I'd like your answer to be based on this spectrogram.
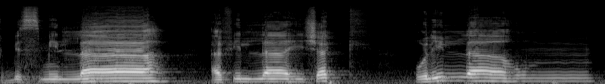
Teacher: أما إن سبق لفظ الجلالة بكسرة فتبقى اللام على إيه؟ على أصلها من الترقيق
